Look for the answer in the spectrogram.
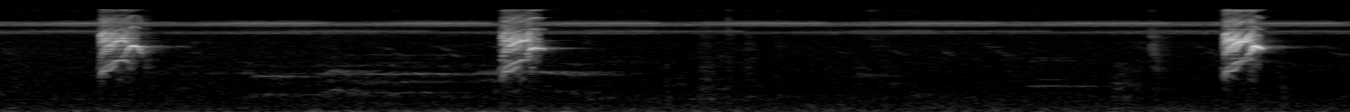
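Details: Calling to males, a breeding-condition female canary gives three crisp, high chirps at uneven intervals of two to three and a half seconds. Each note is short and drops in pitch, over a constant thin high tone.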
